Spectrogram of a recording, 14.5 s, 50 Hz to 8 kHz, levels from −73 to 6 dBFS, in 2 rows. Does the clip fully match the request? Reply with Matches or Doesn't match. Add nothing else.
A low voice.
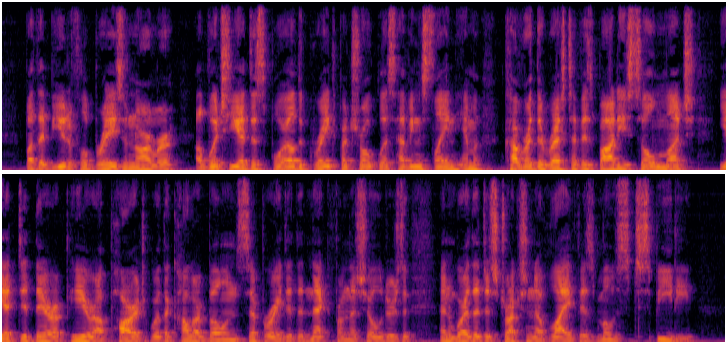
Matches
